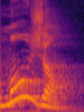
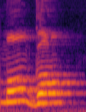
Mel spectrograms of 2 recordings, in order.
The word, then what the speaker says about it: mangeons: Attention, on ajoute e avant o-n-s afin de bien prononcer Jean, Jean, et non pas gon, nous mangons. Si on n'ajoute pas le e, on va dire mangon, mangon. Et bien sûr, c'est faux.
